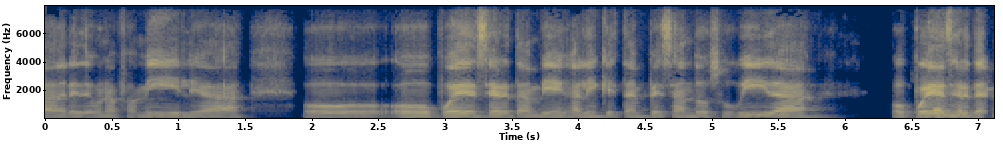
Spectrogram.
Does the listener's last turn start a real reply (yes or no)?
no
